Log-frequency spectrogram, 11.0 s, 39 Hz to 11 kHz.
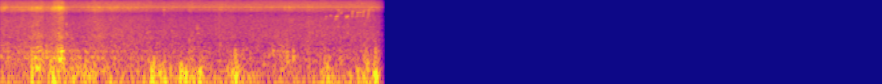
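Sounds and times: wind buffeting microphone: 0:00.0 - 0:04.8.

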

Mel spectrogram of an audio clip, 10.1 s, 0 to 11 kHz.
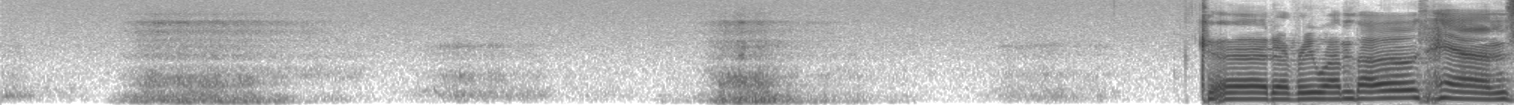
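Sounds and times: woman breathing: 0:00.0 - 0:07.7.

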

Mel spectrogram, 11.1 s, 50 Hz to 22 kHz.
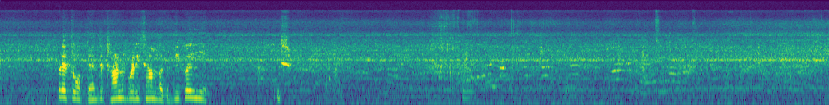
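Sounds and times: distant indistinct voices: 0:00.8 - 0:11.0.

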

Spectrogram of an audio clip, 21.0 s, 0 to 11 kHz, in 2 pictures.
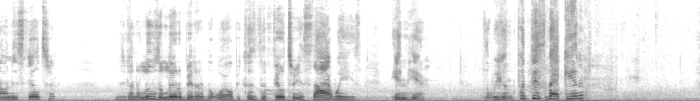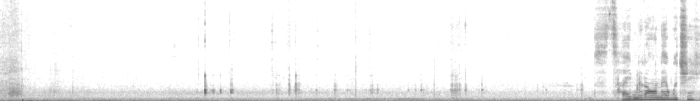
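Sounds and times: low steady background rumble: 0:00.0 - 0:21.0.

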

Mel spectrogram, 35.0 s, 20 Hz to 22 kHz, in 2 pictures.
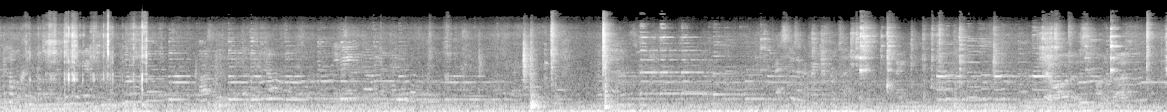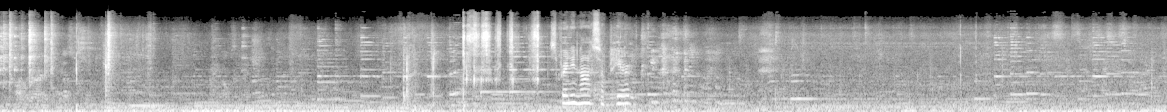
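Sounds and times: background music: 0:00.0 - 0:35.0.

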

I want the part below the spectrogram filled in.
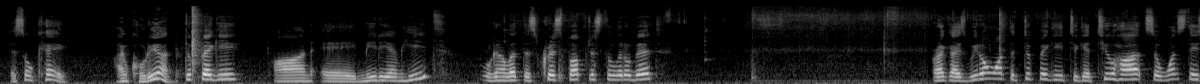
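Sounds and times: bacon sizzling in a clay pot: 0:04.8 - 0:12.0.

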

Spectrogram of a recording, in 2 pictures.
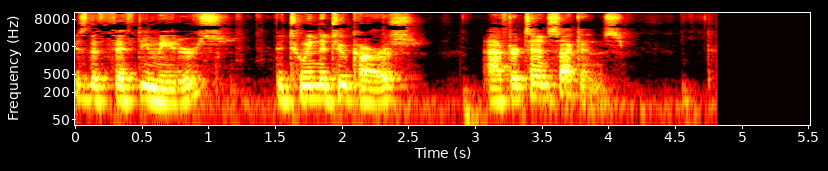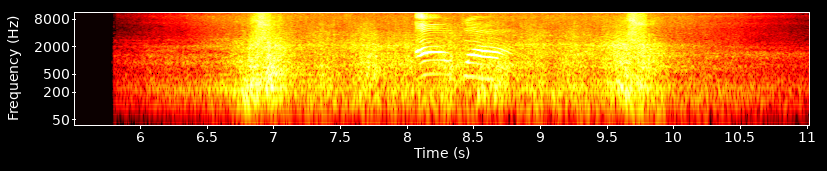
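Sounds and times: short voice-like call: 0:08.1 - 0:08.8.

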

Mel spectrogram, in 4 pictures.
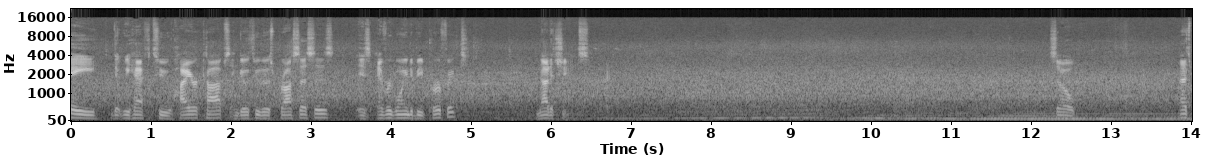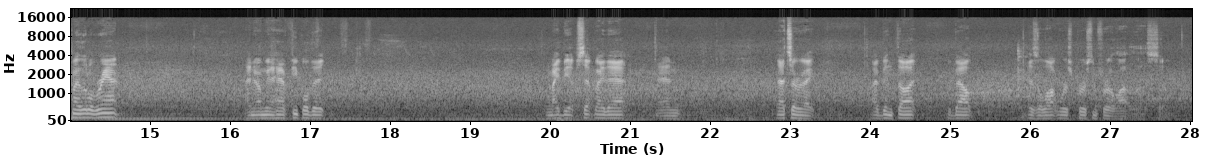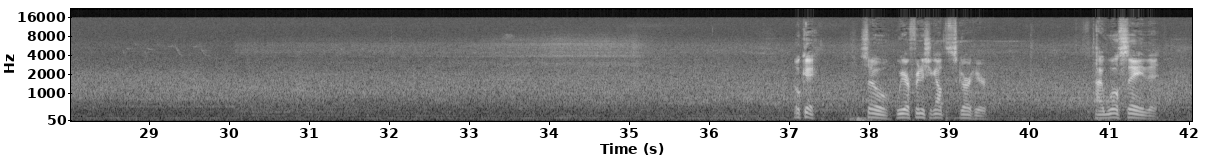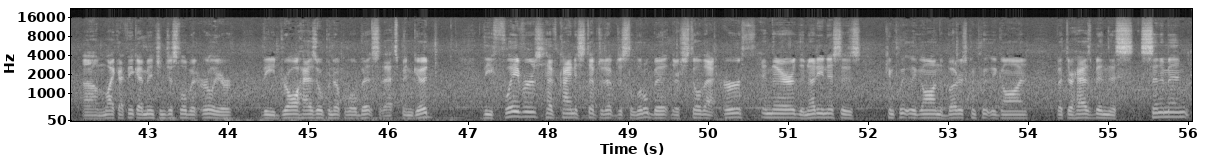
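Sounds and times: distant traffic hum and hiss: 0:00.0 - 0:56.0.

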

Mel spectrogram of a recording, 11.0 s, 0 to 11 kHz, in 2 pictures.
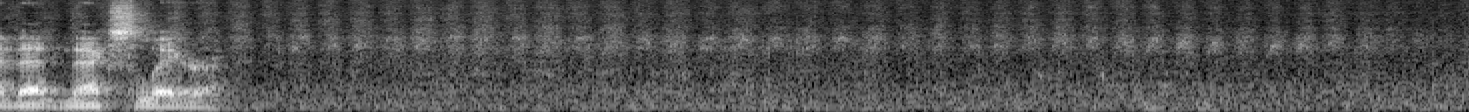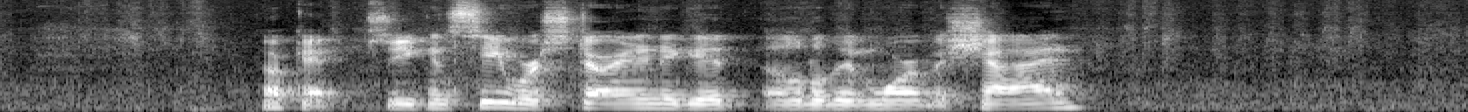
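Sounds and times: cloth rubbing leather shoe: 0:00.0 - 0:11.0.

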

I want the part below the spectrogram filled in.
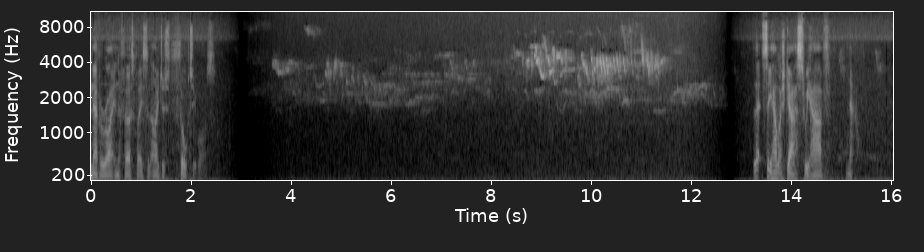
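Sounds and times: birds chirping and trilling: 0:03.3 - 0:13.0, 0:13.7 - 0:16.0.

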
